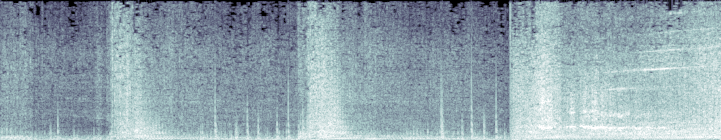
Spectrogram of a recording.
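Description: Car engine revving loudly in a series of rising revs, with sharp pops crackling between them.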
